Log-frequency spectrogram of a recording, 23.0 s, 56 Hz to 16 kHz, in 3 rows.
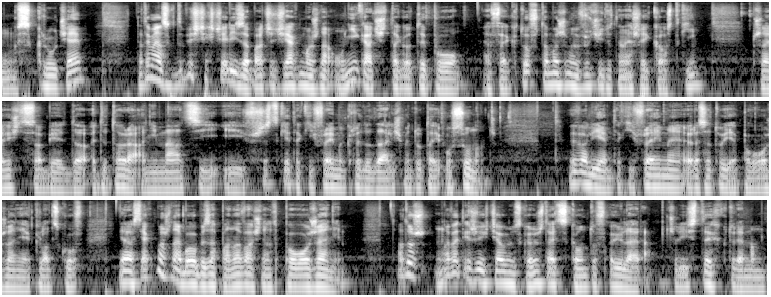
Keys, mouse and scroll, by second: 3.7 2, 4.3 3, 5.0-6.0 middle drag, 7.5-9.2 drag, 9.4 a, 9.5 a, 10.0 a, 12.6 Delete, 13.9 alt+r, 15.1-17.9 middle drag, 19.9-21.8 drag.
